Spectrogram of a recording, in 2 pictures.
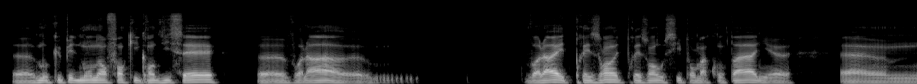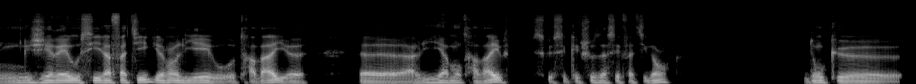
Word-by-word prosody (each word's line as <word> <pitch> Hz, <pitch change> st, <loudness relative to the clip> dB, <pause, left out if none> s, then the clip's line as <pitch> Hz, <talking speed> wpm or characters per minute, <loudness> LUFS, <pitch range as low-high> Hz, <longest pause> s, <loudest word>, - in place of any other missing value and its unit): heu, 80 Hz, 0 st, -1 dB
m'occuper 95 Hz, +2 st, 0 dB
de 95 Hz, -, +3 dB
mon 100 Hz, +1 st, +4 dB
enfant 95 Hz, +1 st, +2 dB
qui 95 Hz, +2 st, -3 dB
grandissait, 95 Hz, +3 st, +3 dB, 0.4 s
heu, 80 Hz, 0 st, 0 dB
voilà, 85 Hz, +2 st, +2 dB
hem -, -, -5 dB, 1.5 s
voilà 90 Hz, +6 st, +5 dB
être 90 Hz, +1 st, -4 dB
présent 95 Hz, +3 st, +2 dB
être 90 Hz, -, -2 dB
présent 90 Hz, +1 st, -1 dB
aussi 90 Hz, +1 st, -4 dB
pour 85 Hz, 0 st, -4 dB
ma 85 Hz, -, -1 dB
compagne, 90 Hz, 0 st, +1 dB
heu, 80 Hz, -, -3 dB, 0.5 s
hem, 75 Hz, +1 st, -3 dB
gérer 95 Hz, +3 st, +3 dB
aussi 95 Hz, 0 st, +2 dB
la 90 Hz, 0 st, +4 dB
fatigue, 90 Hz, +4 st, 0 dB
hein, 95 Hz, +1 st, +3 dB
liée 85 Hz, 0 st, +1 dB
au 70 Hz, -1 st, -5 dB
travail, 95 Hz, -5 st, +1 dB
heu 80 Hz, -, -2 dB, 0.6 s
heu, 70 Hz, -1 st, 0 dB
lié 80 Hz, +3 st, -2 dB
à 85 Hz, -, +1 dB
mon 80 Hz, -1 st, -3 dB
travail. 105 Hz, +7 st, +2 dB, 0.3 s
Parce -, -, -13 dB
que -, -, -9 dB
c'est -, -, -10 dB
quelque -, -, -9 dB
chose 85 Hz, -, -5 dB
d'assez 80 Hz, -2 st, -3 dB
fatigant. 95 Hz, +5 st, -4 dB, 1.3 s
Donc 85 Hz, -1 st, -2 dB
heu, 75 Hz, -4 st, -1 dB
85 Hz, 145 wpm, -25 LUFS, 80-95 Hz, 1.5 s, voilà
